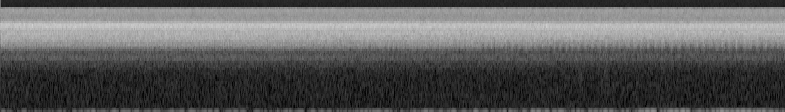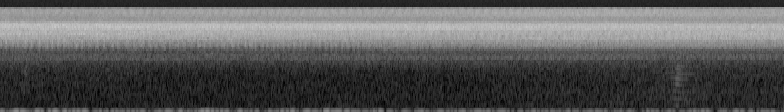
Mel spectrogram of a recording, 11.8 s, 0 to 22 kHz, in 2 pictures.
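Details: Summer cicadas on a hillside residential street in Nisshin city, suburban Nagoya, Aichi Prefecture, Japan, at 1 PM on 28 July 2021; a steady, shrill, high-pitched drone holds unbroken throughout over a faint low background hum.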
